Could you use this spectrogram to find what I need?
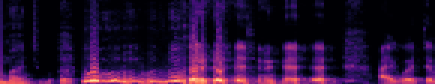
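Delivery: real laughter while telling the story; laughing. Real, not acted. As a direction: laugh through the words.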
